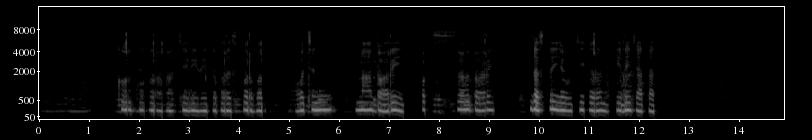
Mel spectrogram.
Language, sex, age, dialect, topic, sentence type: Marathi, male, 41-45, Northern Konkan, banking, statement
